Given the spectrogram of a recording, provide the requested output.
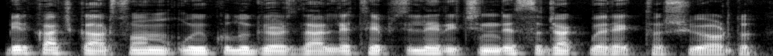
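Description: A man with a low voice reads a story aloud at a measured pace, pausing deliberately between phrases. The recording is dry and close, with no room sound. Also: no room sound. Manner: measured, unhurried reading with deliberate pauses. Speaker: audiobook narrator. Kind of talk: storytelling narration.

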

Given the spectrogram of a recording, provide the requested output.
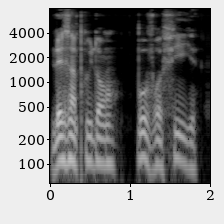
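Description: A man's voice: lowish voice, steady tone, measured pace, dark tone, no room sound, dull audio. A man reading an audiobook voices a young male servant who gives orders in an imperious, urgent tone. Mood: urgent, commanding.

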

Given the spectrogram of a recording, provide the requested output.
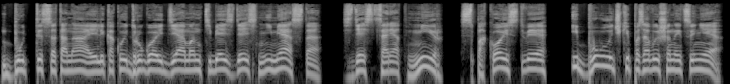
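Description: A man's voice: medium pitch, slow, darkish tone, no room sound, clean studio sound, pitched above the performer's own voice, natural voice. A man voicing a theatrical, self-important woman medium who declaims melodramatically in an audiobook. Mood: melodramatic. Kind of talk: audiobook character voice.

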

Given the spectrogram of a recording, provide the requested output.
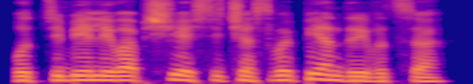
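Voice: mid-range voice, steady tone, brisk, dry recording, lightly acted. Stern, domineering jealous man voiced by the audiobook reader; growling, dry sound. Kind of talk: audiobook dialogue.

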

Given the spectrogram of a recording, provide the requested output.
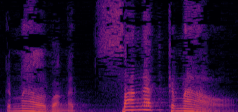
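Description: A man voicing a lovestruck young male perfume seller, pleading and excitable. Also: a little high, takes it slowly, vocal fry, breathy edge, exaggerated voice. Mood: earnest.

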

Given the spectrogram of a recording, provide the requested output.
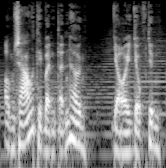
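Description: A man's voice: lowish voice, moderate pace, soft background music. A man narrating a ghost story dramatically. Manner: lively, dramatic.

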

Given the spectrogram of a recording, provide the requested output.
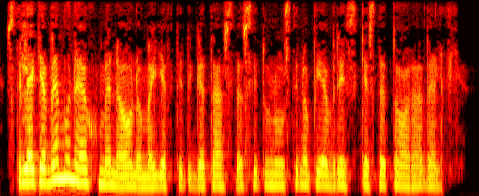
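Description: A man's voice: a little high, creaky, slightly rough, no room sound, highs cut off. A man reading the part of a stern veteran Spartan warrior in an audiobook, giving commanding speeches.

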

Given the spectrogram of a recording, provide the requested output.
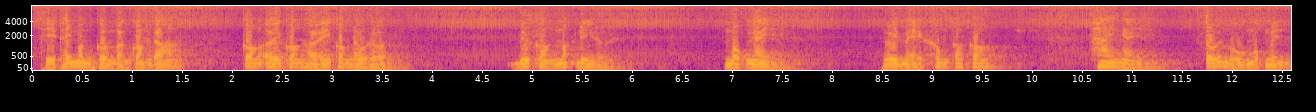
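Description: A man telling a folk tale to listeners in an unhurried way, addressing them directly. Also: fairly low pitch, mellow. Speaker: storyteller. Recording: long hall reverb, faint background noise.

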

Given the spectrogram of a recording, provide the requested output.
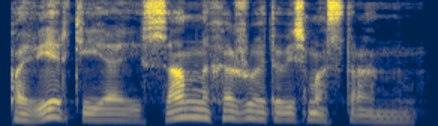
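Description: Male narrator as a curt, low-voiced monster on the job, flat and unbothered. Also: normal speed. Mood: stern. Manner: curt, firm, low-key. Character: stern male monster collector, calm and businesslike.

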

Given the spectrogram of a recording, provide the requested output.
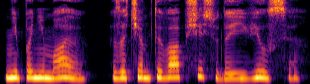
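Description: A woman's voice: medium pitch, flat delivery, normal speed, dark tone, close to an everyday voice. A woman reading an audiobook, voicing a frightened, tearful young woman who trembles, pleads and flares into anger. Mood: exasperated. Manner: trembling and pleading, flaring into angry outbursts.

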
